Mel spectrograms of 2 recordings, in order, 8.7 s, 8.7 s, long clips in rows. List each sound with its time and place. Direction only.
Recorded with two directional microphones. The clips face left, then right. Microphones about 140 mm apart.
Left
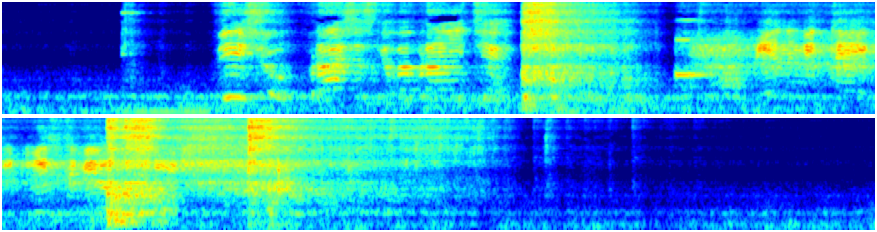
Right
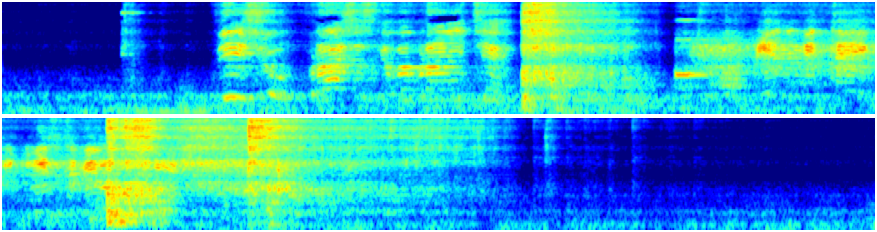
1.0 s speech: 35° right (ahead or behind)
